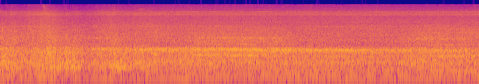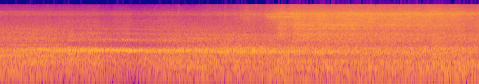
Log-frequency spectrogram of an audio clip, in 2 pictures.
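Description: A train rumbles and whines steadily as it runs.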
